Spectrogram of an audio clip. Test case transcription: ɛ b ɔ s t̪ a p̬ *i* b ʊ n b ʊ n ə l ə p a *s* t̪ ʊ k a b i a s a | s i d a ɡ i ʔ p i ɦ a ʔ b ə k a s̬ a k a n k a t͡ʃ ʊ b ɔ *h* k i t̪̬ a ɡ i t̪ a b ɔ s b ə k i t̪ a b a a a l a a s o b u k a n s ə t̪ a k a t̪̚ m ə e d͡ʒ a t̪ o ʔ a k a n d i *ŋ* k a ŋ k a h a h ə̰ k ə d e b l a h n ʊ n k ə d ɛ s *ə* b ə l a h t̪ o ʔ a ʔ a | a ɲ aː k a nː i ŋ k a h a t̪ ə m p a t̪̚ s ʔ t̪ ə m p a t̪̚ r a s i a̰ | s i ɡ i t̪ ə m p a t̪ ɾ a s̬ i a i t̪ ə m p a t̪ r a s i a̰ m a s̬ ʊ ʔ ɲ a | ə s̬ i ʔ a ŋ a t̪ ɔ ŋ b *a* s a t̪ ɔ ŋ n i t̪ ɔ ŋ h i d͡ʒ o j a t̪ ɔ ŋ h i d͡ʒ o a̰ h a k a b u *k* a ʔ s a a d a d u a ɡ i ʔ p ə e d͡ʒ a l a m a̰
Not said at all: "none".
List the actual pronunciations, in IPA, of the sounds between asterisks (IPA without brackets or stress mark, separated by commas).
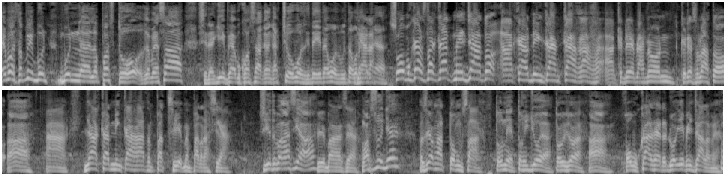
i, s, s, ŋ, ə, ə, k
